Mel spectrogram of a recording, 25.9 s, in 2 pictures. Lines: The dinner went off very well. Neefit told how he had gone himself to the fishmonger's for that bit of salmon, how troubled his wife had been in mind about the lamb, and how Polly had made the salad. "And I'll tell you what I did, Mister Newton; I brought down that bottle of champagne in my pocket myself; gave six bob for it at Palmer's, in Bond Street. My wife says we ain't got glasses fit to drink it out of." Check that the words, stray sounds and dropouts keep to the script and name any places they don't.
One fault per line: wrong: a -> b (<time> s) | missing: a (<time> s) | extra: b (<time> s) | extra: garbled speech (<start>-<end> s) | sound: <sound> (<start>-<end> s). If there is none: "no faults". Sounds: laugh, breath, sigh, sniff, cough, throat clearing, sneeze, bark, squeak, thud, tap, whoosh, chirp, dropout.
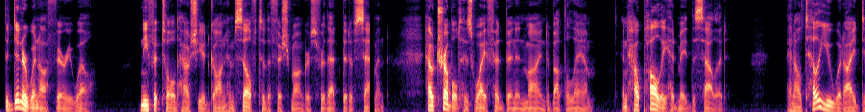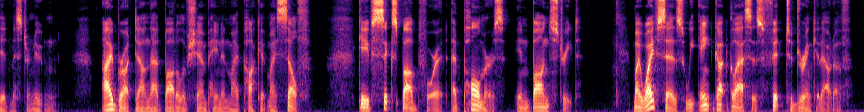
wrong: he -> she (2.8 s)
sound: dropout (5.5-5.6 s)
